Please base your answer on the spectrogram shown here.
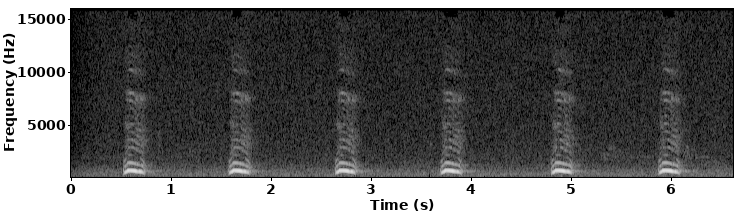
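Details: Endangered Jocotoco antpitta at Tapichalaca Reserve on the east Andean slope of Ecuador gives six hollow, owl-like hoots, each briefly rising then falling, about a second apart against a quiet background.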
